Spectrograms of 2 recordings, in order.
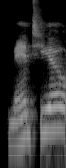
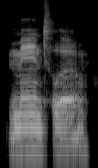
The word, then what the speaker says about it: Mantlo: Mantio or Mantlo? Mantlo.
